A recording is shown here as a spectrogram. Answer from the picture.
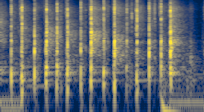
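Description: A deck of Kipper cards being riffled and shuffled by hand: a fast run of crisp card clicks that stops about a second and a half in.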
